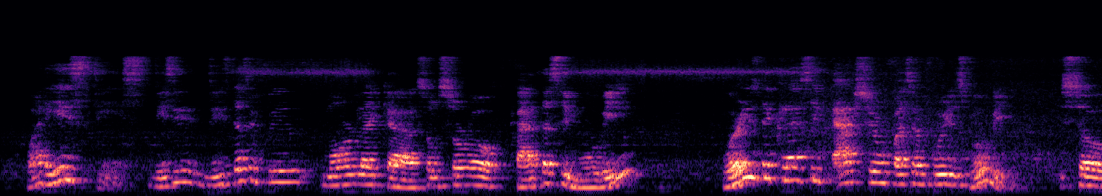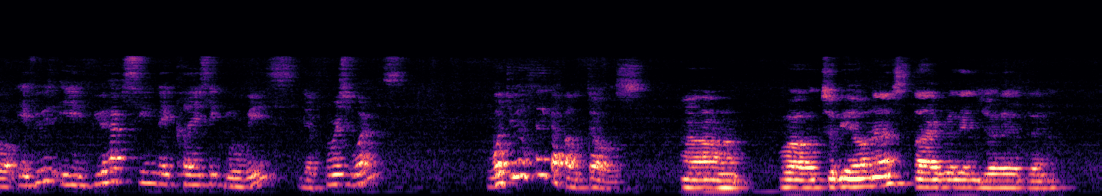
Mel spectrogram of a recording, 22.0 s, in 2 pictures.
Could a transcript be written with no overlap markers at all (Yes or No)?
Yes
